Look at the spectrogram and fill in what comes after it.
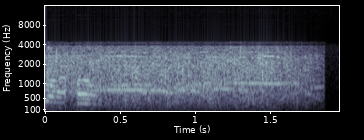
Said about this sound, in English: Can I give him a round of applause?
